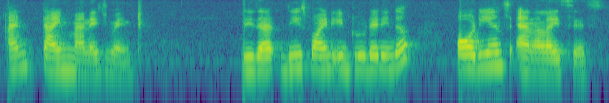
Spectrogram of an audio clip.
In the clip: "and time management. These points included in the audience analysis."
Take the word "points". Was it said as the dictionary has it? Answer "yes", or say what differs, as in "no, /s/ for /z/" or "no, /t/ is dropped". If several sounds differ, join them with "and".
no, /s/ is dropped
